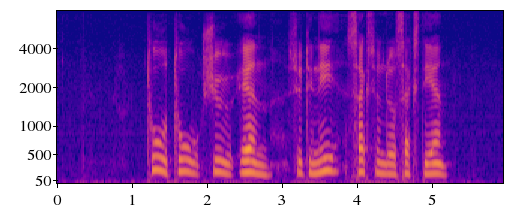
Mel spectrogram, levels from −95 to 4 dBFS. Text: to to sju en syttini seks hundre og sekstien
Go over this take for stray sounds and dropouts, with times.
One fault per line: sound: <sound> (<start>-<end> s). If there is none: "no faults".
no faults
